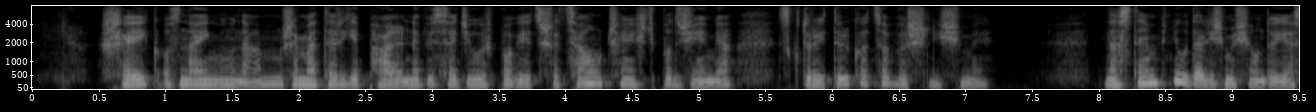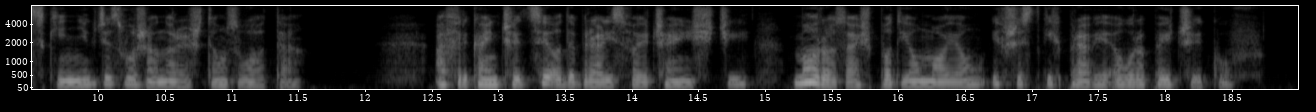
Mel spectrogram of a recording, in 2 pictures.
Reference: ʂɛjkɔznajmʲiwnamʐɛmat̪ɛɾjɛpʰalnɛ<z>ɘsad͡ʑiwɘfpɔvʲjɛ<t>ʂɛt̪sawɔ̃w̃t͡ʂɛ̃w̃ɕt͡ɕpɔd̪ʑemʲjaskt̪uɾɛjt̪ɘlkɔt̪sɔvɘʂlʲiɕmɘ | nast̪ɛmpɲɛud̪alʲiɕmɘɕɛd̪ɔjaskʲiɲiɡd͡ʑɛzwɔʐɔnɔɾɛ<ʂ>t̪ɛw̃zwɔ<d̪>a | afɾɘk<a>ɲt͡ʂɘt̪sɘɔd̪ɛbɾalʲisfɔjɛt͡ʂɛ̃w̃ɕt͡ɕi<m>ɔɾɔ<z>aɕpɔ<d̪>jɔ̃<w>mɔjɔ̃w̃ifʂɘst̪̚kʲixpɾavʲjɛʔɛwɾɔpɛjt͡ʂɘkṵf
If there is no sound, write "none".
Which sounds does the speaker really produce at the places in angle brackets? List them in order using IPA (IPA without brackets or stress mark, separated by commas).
v, t, ʂ, t̪, a, m, z, d̪, w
